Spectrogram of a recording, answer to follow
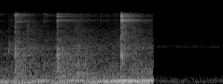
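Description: Table tennis balls knocking sharply off a paddle and the table during serve practice, three clicks in a second and a half. The sound then cuts off suddenly, leaving only a faint steady high tone.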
